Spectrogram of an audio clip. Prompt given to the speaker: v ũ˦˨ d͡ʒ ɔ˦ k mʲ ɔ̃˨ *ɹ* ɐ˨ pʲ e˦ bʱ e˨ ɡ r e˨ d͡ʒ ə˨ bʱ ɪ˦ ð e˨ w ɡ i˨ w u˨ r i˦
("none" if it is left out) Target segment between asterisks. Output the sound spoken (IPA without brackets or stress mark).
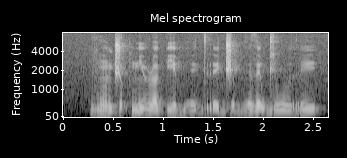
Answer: ɹ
